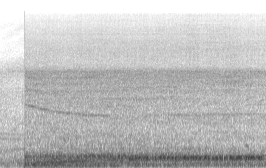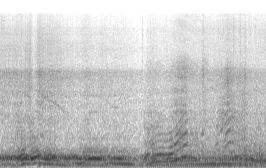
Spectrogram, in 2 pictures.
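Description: Engine of a red Ferrari replica sports car idling steadily, then revved in several rising and falling blips from about six seconds in as the car pulls away. The first half second is quieter, distant car sound that cuts off abruptly.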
